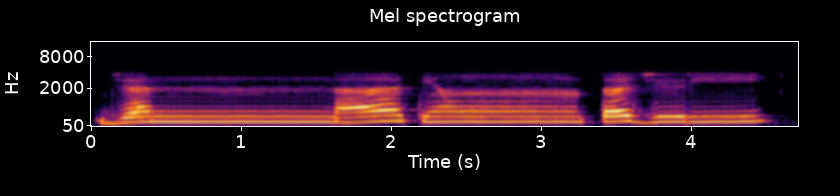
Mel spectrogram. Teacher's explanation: په جیم باندې چونکې سکون دی نو دلته به مونږ قلقلا کوو آواز به واپس راشي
